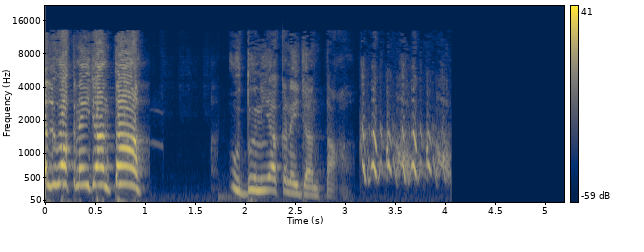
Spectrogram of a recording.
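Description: A young boy speaks loudly with animation, close by.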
